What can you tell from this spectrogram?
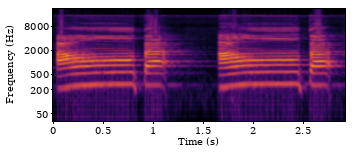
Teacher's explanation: آنتا نون ساکن ہے اور اس کے بعد حروف اخفا میں سے تا آیا ہوا ہے، تو لہٰذا ہم نون کو چھپا کے پڑھتے ہیں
